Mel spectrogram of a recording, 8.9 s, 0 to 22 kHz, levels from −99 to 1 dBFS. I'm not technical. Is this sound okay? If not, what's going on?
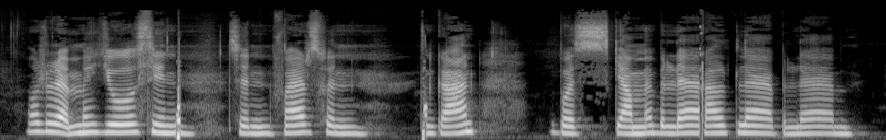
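No. Parts of the compressed audio file were damaged, so the player couldn't read those stretches properly and had to hunt for the next readable chunk. This damaged data in a compressed stream causes brief chirps or blips in the speech at 1.72–1.81, 4.19–4.27 and 6.95–7.03 seconds.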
